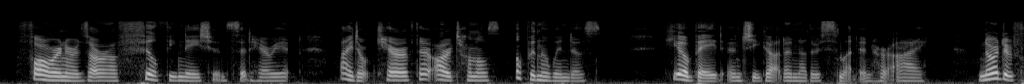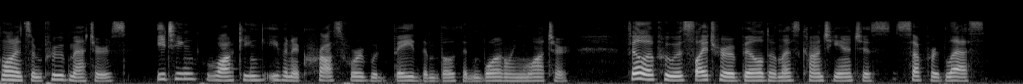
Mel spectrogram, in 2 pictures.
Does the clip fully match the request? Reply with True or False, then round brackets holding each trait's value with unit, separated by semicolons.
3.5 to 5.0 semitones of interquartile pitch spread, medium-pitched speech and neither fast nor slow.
False (2.9 semitones; 180 Hz; 165 wpm)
